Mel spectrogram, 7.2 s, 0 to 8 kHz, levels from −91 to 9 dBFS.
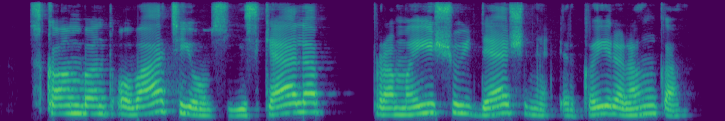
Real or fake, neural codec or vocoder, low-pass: real; none; 7.2 kHz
